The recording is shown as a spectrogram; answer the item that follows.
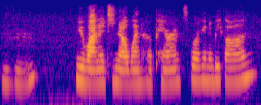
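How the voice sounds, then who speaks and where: A woman's voice: fairly low pitch, steady tone, normal speed, sharp tone, no echo, low-quality recording. A woman questioning someone in a pressing, accusatory and insistent manner. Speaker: interrogator. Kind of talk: confrontational questioning.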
